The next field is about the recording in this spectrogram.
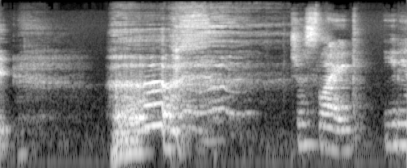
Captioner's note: sighs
